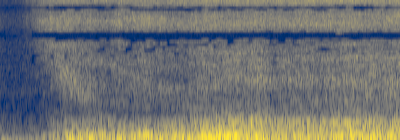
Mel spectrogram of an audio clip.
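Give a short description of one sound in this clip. Masking tape peels off a wall with a soft tearing sound.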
